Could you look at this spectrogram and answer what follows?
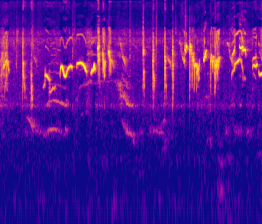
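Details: Kacer dada putih, the Oriental magpie-robin, singing an energetic mix of sharp clicking chips and wavy looping whistles in quick succession with almost no pauses.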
